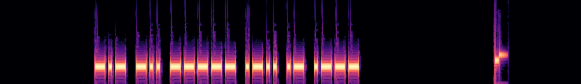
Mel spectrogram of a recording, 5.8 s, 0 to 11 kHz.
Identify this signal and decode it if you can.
Morse code, heard as a keyed tone, about 36 wpm, 700 Hz. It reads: KD0LAJ
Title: USA Call Signs - 6 Characters - 4x Character Spacing - 35wpm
